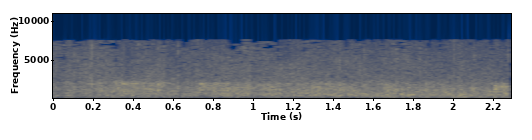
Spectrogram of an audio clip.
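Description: Applause greeting a young man as he sits down: a dense, continuous patter of clapping that stays loud and even throughout, without pauses.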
